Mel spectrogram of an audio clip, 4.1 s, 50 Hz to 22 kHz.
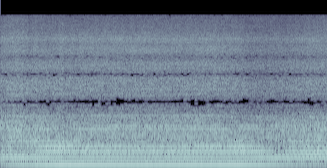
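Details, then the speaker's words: Truck PTO-driven HydraChem blower with the truck at 1,000 rpm (about 1,800 blower rpm) and the HydraChem in neutral, bypassing hydraulic fluid. A steady low drone with an even hum and no knocks or grinding: normal blower operation. "so we're still at a thousand rpms the blowers still turning and we allow up to 1,400 rpms for the blower"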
